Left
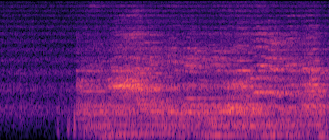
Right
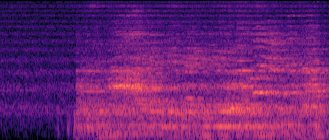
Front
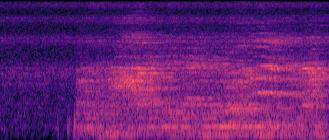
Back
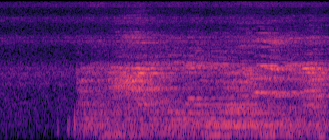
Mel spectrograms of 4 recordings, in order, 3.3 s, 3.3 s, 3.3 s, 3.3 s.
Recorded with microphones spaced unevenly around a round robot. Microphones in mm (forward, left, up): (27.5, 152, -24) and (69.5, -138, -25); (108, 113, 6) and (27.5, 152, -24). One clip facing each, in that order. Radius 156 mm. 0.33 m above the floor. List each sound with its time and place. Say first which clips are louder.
0.8 s singing: right 2 dB, front 2 dB; 85° right, 1.5 m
